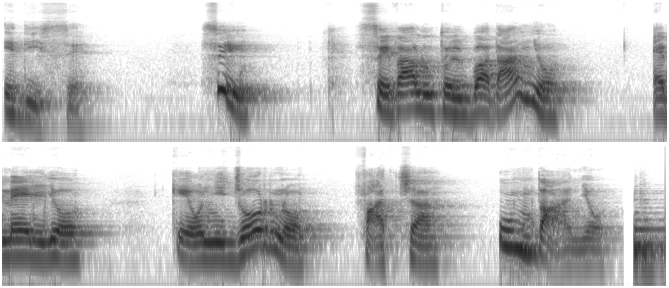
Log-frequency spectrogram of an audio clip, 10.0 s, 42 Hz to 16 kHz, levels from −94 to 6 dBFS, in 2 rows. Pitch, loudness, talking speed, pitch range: 145 Hz, -19 LUFS, 90 wpm, 130-170 Hz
